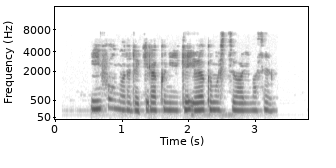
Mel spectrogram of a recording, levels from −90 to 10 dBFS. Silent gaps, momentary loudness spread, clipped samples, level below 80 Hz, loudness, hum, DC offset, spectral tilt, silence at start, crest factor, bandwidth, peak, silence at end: none; 10 LU; under 0.1%; -80 dBFS; -32 LUFS; none; under 0.1%; -3 dB/octave; 0.55 s; 24 dB; 7.8 kHz; -10 dBFS; 0.5 s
